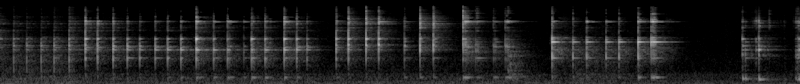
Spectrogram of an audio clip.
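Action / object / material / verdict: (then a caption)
tap / glass tumbler / glass / none. A glass tumbler is tapped in quick, uneven runs of light taps, each giving a bright, high clink with a brief chime-like ring. The tapping pauses for a moment near the end, then a few final clinks follow.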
